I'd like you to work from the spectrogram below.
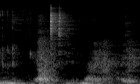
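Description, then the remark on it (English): Cats fighting: a few short, harsh bursts of growling and yowling, with a sharp hiss in the middle, repeating in quick uneven succession at a moderate level. “My cats are fighting.”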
